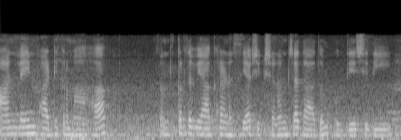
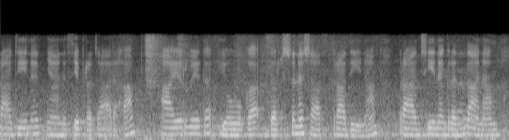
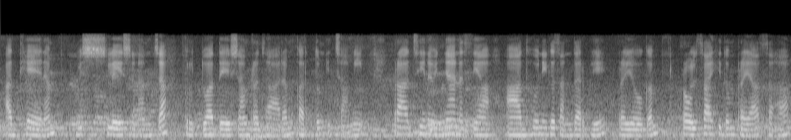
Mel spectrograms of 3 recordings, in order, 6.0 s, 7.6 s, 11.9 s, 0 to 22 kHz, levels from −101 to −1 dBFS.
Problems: constant background noise, continuous background conversations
